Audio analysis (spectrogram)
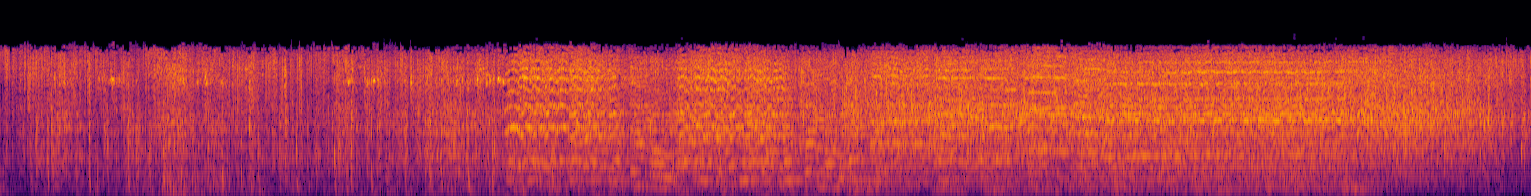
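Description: A horse-drawn fertilizer spreader sound effect, meant as a spreader spreading its cargo over frozen Michigan fields: steady rattling clatter and clopping, joined midway by loud squealing, whinny-like tones that rise and fall over the continuous mechanical racket.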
